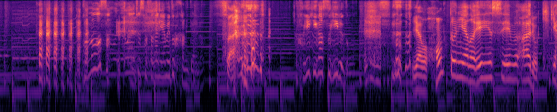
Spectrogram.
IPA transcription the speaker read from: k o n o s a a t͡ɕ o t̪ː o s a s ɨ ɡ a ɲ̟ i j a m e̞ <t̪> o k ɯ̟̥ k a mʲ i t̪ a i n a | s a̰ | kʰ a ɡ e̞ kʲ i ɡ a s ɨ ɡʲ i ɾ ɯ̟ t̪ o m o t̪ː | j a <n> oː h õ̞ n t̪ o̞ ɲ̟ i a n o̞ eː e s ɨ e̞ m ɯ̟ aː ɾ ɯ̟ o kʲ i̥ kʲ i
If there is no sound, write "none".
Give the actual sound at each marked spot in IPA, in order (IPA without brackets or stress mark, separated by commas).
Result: t̪, m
